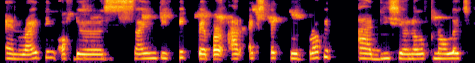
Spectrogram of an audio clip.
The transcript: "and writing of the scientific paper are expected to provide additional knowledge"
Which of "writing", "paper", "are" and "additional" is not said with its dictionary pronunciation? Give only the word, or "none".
additional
